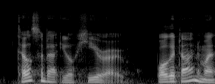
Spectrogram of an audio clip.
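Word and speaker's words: Wagadhaany: of us um tell us about your hero bogadon am i saying it right yes wagodine so wagodine the her name means dancer so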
